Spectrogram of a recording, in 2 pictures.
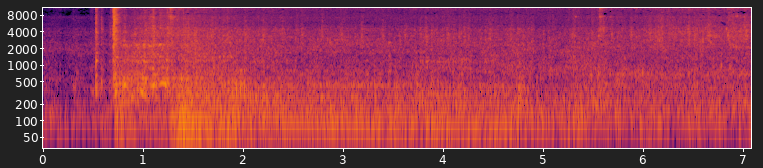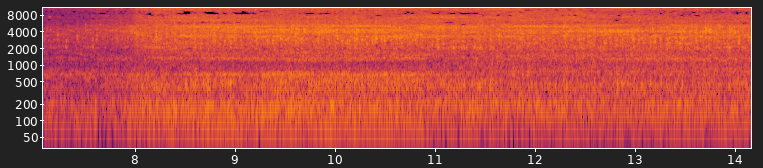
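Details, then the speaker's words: Land Rover started after adjusting all valve tappet clearances with feeler gauges: cranks, catches quickly, settles into a steady, even idle then picks up smoothly; no loud tappet tick, valvetrain sounds normal. "Oh, doesn't sound all that bad."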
